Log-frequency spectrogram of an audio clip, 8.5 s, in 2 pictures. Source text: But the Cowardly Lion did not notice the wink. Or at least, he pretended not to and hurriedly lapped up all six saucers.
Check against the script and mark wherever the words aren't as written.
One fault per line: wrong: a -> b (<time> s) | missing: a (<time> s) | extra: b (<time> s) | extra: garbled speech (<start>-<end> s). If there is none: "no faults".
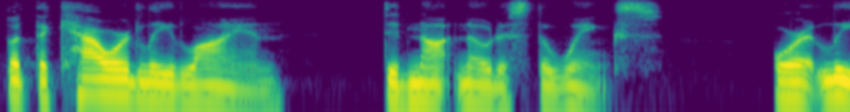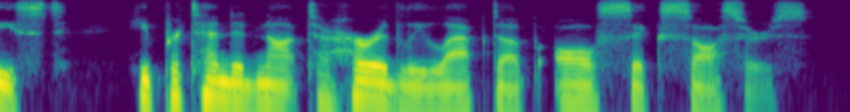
wrong: wink -> winks (2.8 s)
missing: and (5.9 s)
